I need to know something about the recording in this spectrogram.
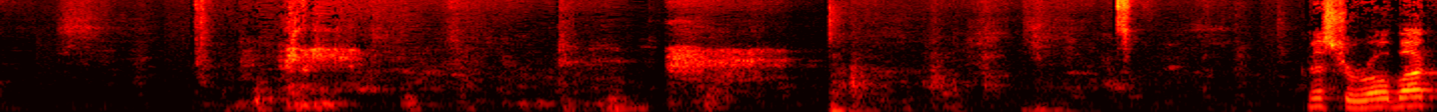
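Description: Chairs creak and shuffle as several men sit down.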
